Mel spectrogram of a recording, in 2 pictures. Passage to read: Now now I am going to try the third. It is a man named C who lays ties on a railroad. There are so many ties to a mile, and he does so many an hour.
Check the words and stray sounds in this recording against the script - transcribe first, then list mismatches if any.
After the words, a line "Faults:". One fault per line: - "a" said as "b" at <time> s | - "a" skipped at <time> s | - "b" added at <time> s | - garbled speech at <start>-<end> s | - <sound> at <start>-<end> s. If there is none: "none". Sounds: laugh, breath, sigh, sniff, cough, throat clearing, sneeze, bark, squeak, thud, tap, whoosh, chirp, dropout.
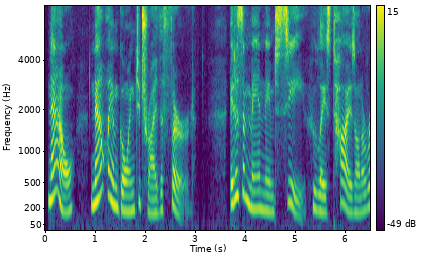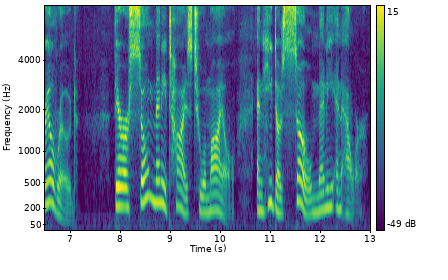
Now now I am going to try the third. It is a man named C who lays ties on a railroad. There are so many ties to a mile, and he does so many an hour.
Faults:
none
